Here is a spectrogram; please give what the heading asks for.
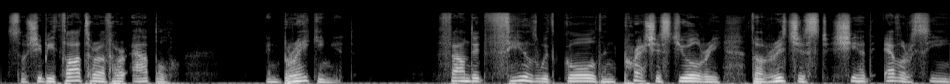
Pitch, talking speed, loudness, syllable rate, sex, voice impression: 135 Hz, 150 wpm, -18 LUFS, 4.4 syllables/s, male, masculine, adult-like, slightly fluent, sincere, slightly lively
